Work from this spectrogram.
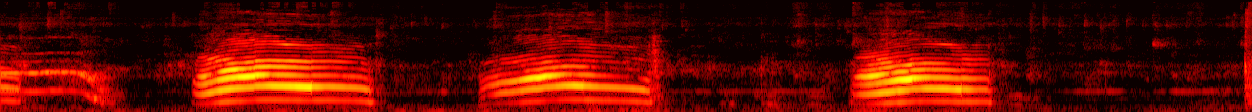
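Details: Male domestic cat giving a mating call to attract a female, three drawn-out arched meowing yowls of equal length separated by short silences, clean and close with no other sounds.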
